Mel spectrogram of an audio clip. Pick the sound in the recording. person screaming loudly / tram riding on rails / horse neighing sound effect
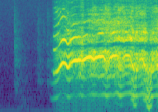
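horse neighing sound effect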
